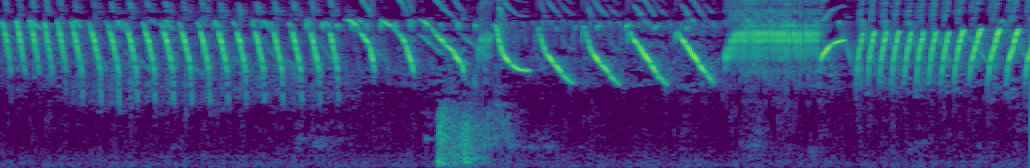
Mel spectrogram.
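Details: Male canary singing loudly, kept to train young birds: fast trills of downward-sweeping notes around high pitch, slower slurred descending whistles in the middle, a buzzy rattle near the end, then rapid trill again; a brief low thud midway.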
